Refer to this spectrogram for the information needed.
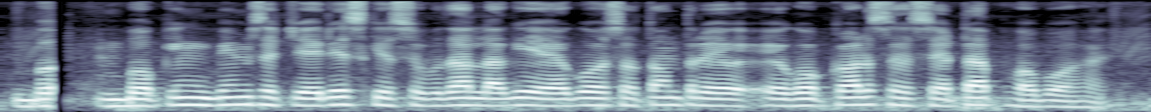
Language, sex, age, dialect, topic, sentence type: Magahi, male, 18-24, Southern, agriculture, statement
